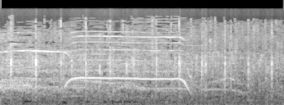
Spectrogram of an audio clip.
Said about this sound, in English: Give yourself a hand, everybody.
